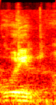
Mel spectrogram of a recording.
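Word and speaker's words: Auril: A-U-R-I-L. Uril. I-L. That is how I'm pronouncing it.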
